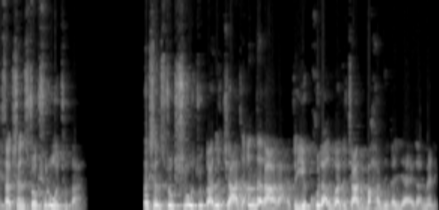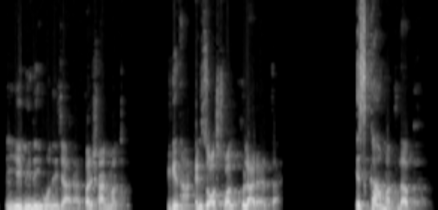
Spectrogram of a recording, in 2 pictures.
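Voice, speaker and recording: A man teaching an engineering exam class in a lively, repetitive way, acting out student questions and answering them himself. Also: medium pitch. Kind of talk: classroom lecture. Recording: echoey room.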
